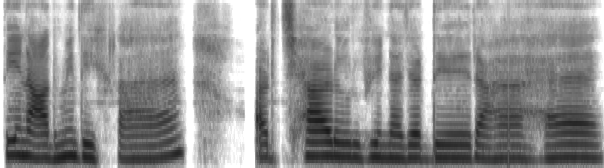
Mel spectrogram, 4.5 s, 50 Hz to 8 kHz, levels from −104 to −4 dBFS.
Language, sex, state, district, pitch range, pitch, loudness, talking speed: Magahi, female, Bihar, Gaya, 180-200 Hz, 185 Hz, -23 LUFS, 185 wpm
